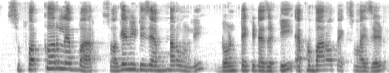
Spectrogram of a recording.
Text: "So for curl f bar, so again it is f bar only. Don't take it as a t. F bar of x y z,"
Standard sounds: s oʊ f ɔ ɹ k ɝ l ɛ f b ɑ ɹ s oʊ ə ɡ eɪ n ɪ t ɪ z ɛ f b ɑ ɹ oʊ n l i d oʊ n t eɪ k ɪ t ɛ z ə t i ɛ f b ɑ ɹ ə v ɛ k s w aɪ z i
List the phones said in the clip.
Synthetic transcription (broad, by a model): s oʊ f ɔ ɹ k ɝ l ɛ p b ɑ ɹ s oʊ ə ɡ eɪ n ɪ t ɪ z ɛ p b ɑ ɹ oʊ n l i d oʊ n t eɪ k ɪ t ɛ z ə t i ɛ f b ɑ ɹ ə p ɛ k s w aɪ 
